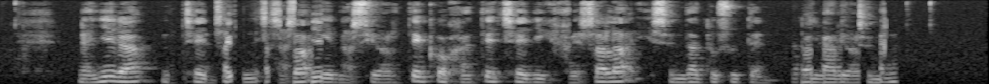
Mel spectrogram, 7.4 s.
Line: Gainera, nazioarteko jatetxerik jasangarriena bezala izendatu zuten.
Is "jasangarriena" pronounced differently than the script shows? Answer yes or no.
yes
